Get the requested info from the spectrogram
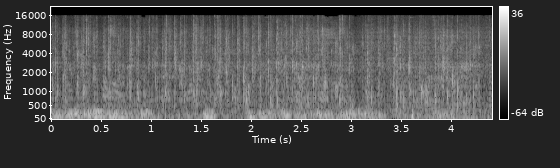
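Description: A steady low rumble with faint, indistinct voices underneath.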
